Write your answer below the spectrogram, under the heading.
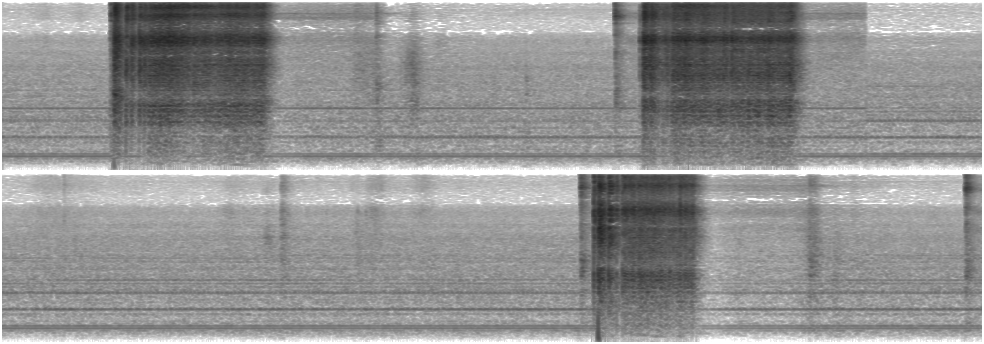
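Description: Welding arc crackling in short tack welds as bolts are welded on: three bursts of about a second and a half, each struck suddenly and cut off sharply, and a fourth starting right at the end, over a steady hum.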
